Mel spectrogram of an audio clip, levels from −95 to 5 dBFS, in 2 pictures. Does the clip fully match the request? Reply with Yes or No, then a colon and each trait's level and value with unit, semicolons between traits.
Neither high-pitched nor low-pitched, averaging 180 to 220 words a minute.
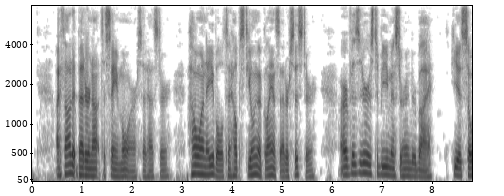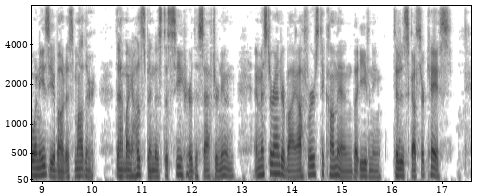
No: low, 120 Hz; average, 190 wpm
